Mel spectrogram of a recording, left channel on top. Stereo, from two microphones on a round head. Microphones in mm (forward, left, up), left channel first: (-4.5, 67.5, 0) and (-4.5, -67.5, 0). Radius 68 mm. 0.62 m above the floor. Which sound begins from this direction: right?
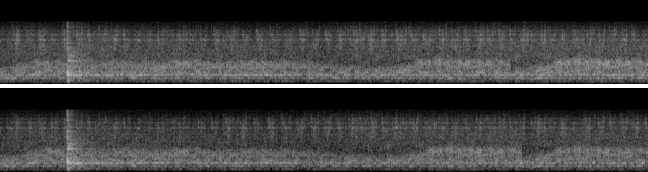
A snare drum, at 0.7 s.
